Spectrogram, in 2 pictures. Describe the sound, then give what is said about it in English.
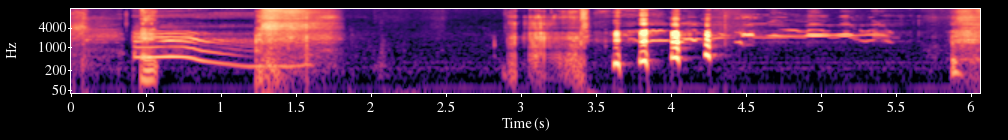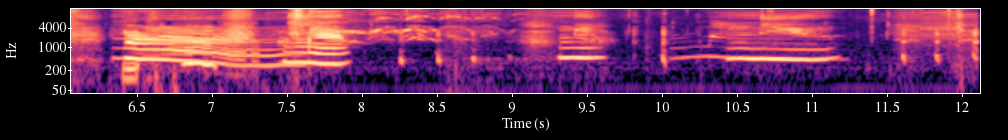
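A voice imitates Godzilla's dying death-rattle roar with a series of drawn-out, wavering wails and moans, fairly loud, broken by short pauses and sounding almost like a cat's yowl. “but so, so Godzilla comes up and he lets out kind of his like death rattle roar, which always just fills me with”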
